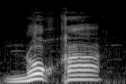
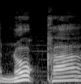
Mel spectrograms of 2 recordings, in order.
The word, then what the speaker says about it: nocka: En quichua, noja. N-O-C-K-A, noja. – Noja. Sonido cultural, maestro. – Claro. – Dígale eso. – Cultural, noja. Cultural, cultural. – No, cultural. – Noja, pusieron noja.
